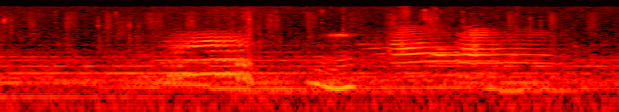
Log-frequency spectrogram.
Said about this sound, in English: I thought that meowing is coming inside this house.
